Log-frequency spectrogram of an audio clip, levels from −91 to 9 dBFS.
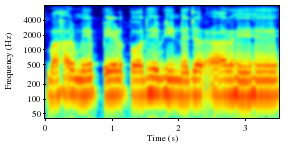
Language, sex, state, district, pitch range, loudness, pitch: Hindi, male, Jharkhand, Palamu, 120-125 Hz, -12 LUFS, 125 Hz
